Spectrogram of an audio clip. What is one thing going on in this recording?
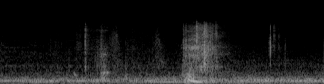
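A metal pipe swings and strikes with a heavy thud.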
